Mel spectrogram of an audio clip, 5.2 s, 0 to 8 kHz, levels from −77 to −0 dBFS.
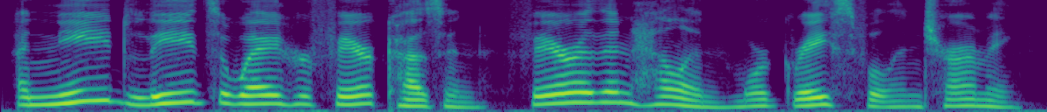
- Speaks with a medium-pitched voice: No, high, 200 Hz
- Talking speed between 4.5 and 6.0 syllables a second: Yes, 4.6 syllables/s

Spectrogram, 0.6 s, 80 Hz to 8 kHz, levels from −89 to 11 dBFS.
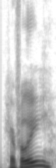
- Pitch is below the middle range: No, medium, 160 Hz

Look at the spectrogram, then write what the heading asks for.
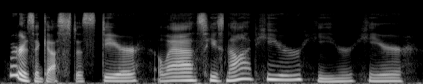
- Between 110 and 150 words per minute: Yes, average, 140 wpm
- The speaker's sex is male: No, female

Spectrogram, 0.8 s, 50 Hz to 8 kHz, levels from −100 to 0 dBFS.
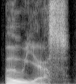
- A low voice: Yes, low, 105 Hz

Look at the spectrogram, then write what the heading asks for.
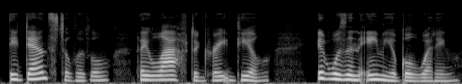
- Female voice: Yes, female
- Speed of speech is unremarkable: Yes, average, 180 wpm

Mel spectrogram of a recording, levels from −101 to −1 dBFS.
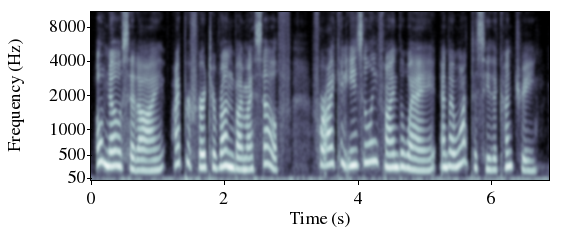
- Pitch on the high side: Yes, very high, 265 Hz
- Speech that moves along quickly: Yes, fast, 210 wpm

